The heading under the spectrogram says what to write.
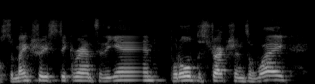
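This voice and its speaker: A man speaks with an Australian accent. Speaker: online business coach. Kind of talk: webinar presentation.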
